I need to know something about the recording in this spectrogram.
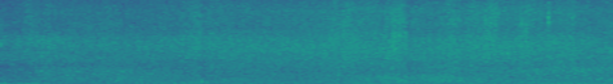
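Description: A strong gust of wind rushing steadily, loud and even throughout.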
